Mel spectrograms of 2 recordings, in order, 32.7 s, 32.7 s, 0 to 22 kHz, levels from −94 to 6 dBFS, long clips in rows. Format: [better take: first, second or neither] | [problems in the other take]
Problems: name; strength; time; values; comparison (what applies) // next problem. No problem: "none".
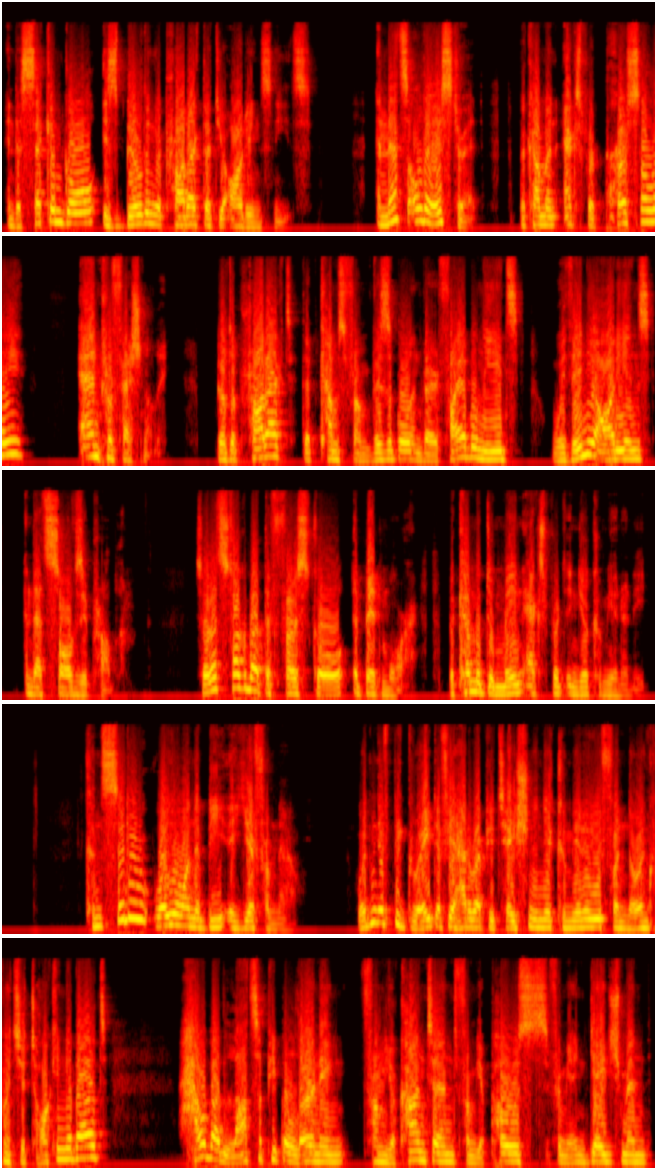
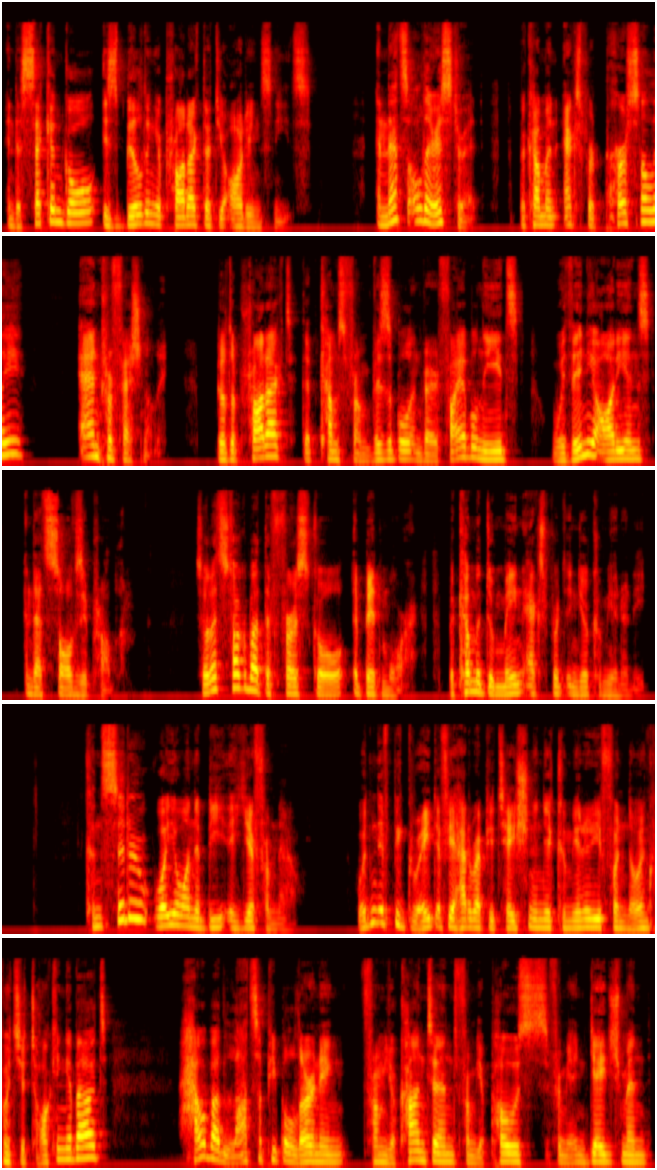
second | distortion; heavy; 13% of the sound clipped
